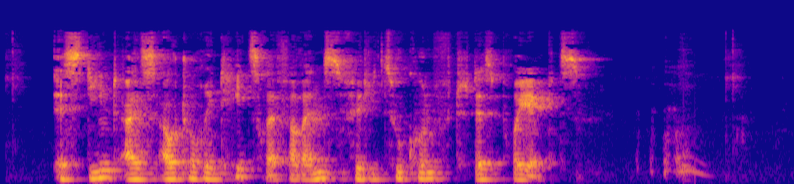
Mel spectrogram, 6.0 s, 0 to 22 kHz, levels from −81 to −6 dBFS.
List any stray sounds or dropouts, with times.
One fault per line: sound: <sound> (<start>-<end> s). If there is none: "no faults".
sound: throat clearing (4.8-5.4 s)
